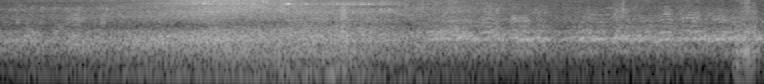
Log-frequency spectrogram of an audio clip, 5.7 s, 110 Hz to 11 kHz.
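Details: Large flocks of Snow Geese at a spring migration rest stop on Cayuga Lake, New York, 20 March 2021: a dense, continuous chorus of overlapping nasal honks, with low rumbling background noise and a brief louder disturbance midway.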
